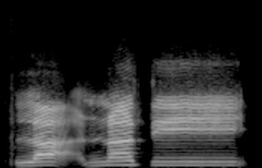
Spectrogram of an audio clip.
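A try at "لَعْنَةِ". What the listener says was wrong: kurang ainnya ya, tetap ya. La'nati. Kurang neken ya.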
